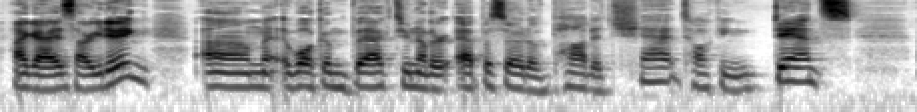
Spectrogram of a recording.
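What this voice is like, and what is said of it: Scratchy voice. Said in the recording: “my voice sounds a little scratchy, it's because I haven't used it at all today ... I'm still warming it up”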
